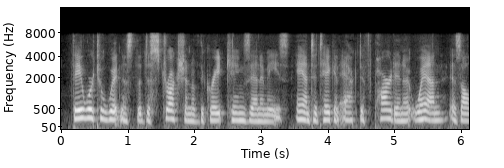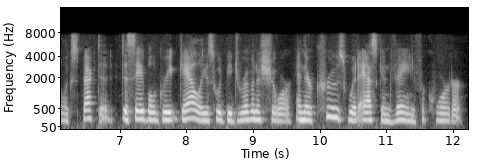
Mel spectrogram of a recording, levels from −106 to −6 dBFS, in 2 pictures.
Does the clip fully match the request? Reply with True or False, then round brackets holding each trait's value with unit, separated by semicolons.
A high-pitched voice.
True (195 Hz)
